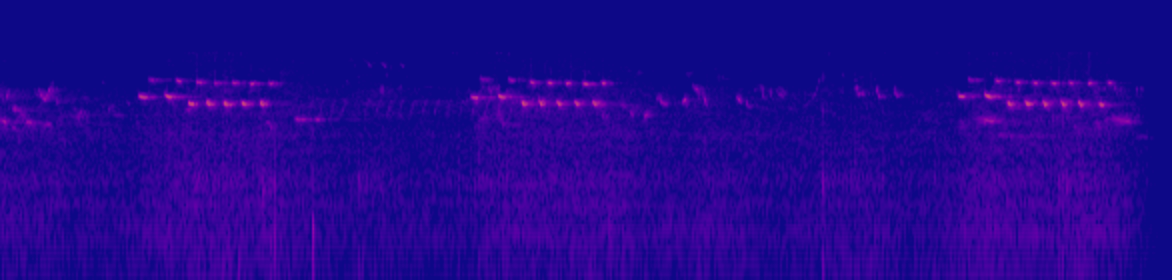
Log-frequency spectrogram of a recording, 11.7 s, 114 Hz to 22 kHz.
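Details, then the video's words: A great tit sings in April 2020 at a cemetery by the Perlacher Forst in Munich: three bright bursts, one about every four seconds, each a quick run of high, see-sawing two-note phrases over soft hiss. "Kohlmeise (Great Tit)"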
